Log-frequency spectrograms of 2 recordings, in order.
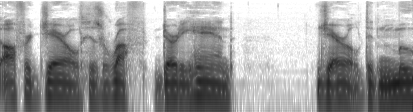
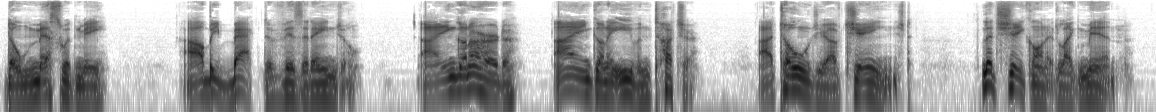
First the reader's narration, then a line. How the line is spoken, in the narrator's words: Jordan growled at Gerald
